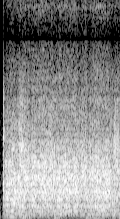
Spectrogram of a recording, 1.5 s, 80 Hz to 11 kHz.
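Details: 1982 Yamaha XS650 Heritage Special, new battery, coil and plug cables fitted, no spark: brief whirring crank from the starter with no firing pulses, engine never catches; switch suspected, diagnosis ongoing.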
